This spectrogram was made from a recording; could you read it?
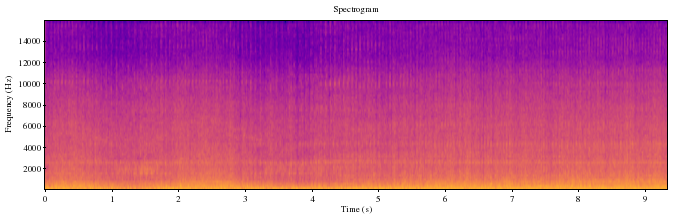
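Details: Toyota Hilux (1992–2001 generation) diesel near the end of restoration: deep, steady diesel clatter at even idle, no knocks, misses or speed hunting; running smoothly and healthy.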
